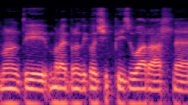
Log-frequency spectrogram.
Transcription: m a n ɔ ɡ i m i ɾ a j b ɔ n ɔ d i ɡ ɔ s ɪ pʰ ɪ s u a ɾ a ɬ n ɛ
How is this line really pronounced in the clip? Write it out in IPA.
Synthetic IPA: m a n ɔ d i m a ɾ a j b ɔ n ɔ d i ɡ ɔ ʃ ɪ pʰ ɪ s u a ɾ a ɬ n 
